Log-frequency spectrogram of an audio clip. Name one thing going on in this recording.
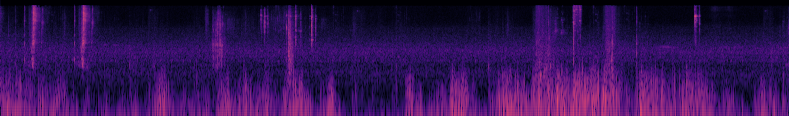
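Footsteps thud on hard ground in quick bursts.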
